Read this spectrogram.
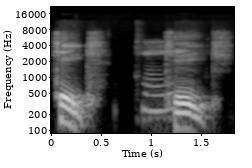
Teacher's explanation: esse primeiro A é representado com um som de Ei, normal.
